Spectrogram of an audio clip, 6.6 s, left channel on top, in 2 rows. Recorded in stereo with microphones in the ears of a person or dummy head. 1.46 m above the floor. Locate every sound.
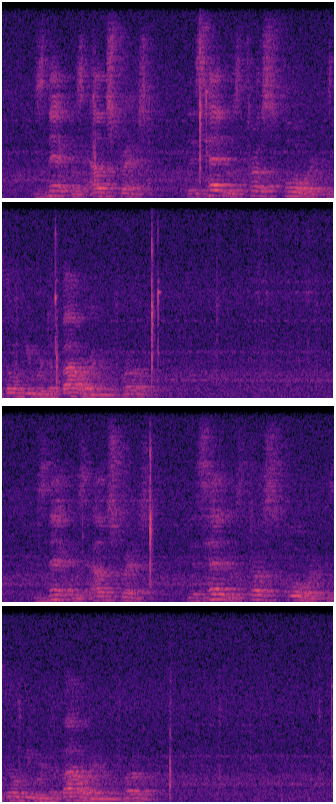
0.3 s a man speaking: 35° left (ahead or behind), 1.0 m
